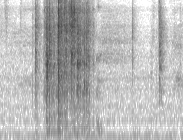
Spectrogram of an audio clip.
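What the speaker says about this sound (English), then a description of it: "these cards don't want to shuffle" A deck of reading cards shuffled by hand, a short, soft, close riffle of stiff cards flicking together, with a few faint clicks afterward.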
